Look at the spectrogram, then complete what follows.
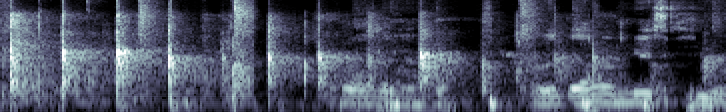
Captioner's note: people clapping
